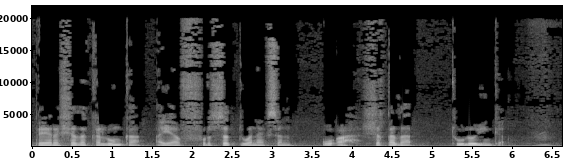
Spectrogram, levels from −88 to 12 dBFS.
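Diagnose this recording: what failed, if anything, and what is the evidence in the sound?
The fault sits in the codec stage, and it runs through the whole speech clip. The sound is swirly, smeared and hollow. Consonant attacks blur rather than snap. Content still reaches 20 kHz, so this is not simple band-limiting. The likely cause is generation loss: repeated lossy re-encoding, around ten passes, which fits a 64 kbit/s AAC-LC chain. Each pass quantises on a shifted frame grid. Noise and spectral holes stack up with every generation.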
